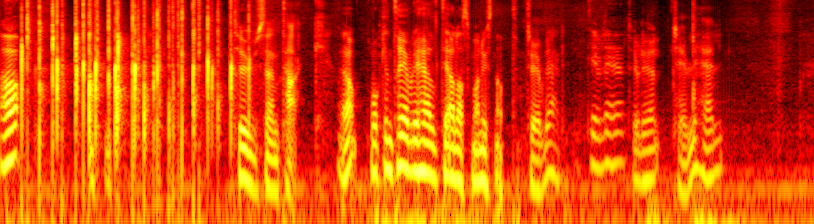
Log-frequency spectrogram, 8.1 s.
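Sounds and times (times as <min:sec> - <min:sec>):
speech: 0:00.0 - 0:00.3, 0:02.4 - 0:07.4
applause: 0:00.0 - 0:02.7.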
